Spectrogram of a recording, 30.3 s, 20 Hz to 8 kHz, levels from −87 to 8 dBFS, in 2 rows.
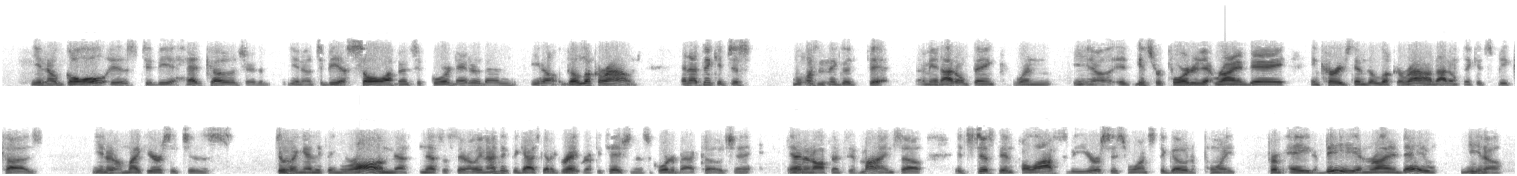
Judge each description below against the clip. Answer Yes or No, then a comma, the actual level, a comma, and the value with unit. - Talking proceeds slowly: No, fast, 205 wpm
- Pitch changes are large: No, average, 2.7 semitones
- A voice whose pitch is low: Yes, low, 115 Hz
